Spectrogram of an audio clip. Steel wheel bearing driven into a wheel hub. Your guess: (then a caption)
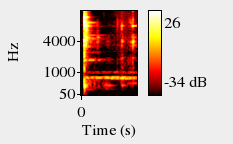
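Seated. A socket and hammer drive a steel motorcycle front wheel bearing into the wheel hub, giving a sharp metallic strike with a clear ringing tone around 420 Hz and a sustained higher ring. The ring lingers quietly with a few faint bright clinks. The bright, solid ring shows the bearing has reached its stop and is fully seated, undamaged and turning correctly.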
